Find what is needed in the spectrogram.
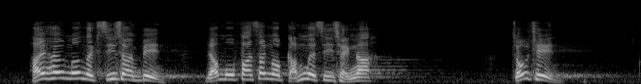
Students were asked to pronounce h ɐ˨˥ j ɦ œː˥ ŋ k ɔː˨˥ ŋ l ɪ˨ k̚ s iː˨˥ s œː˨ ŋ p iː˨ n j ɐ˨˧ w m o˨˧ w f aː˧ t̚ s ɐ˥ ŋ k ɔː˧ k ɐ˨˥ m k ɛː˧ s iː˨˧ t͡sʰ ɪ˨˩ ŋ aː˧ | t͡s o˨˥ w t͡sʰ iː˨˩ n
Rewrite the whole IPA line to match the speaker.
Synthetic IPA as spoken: h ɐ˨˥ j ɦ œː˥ ŋ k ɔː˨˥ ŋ l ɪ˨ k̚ s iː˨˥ s œː˨ ŋ p iː˨ n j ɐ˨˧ w m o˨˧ w f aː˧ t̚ s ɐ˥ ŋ k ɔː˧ k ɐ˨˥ m k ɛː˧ s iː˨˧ t͡sʰ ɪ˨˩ ŋ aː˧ | t͡s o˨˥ w t͡sʰ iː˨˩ n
